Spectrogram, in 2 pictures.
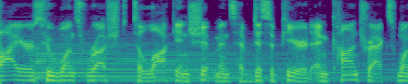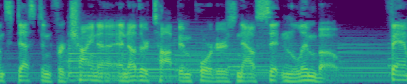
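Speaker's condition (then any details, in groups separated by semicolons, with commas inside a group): No condition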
